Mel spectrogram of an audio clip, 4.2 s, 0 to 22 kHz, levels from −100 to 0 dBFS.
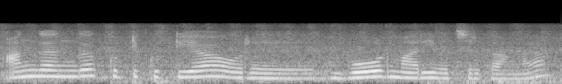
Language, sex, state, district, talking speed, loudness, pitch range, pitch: Tamil, female, Tamil Nadu, Chennai, 100 wpm, -16 LUFS, 200-270 Hz, 230 Hz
